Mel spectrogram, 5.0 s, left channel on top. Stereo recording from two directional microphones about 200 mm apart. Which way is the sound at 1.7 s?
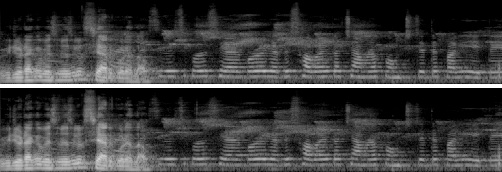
15° left (ahead or behind).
